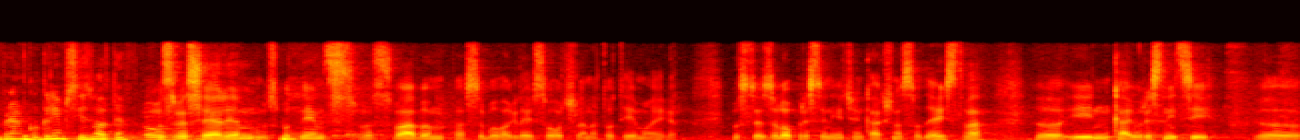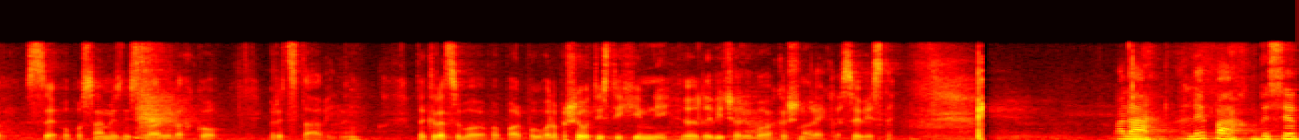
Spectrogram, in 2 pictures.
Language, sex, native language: Slovenian, male, Slovenian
